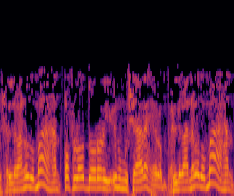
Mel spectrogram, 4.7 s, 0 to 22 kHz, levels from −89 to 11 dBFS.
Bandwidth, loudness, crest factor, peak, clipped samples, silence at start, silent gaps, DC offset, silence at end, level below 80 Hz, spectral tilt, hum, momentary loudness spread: 5.6 kHz; -14 LUFS; 12 dB; 0 dBFS; under 0.1%; 0 s; none; under 0.1%; 0 s; -40 dBFS; -6 dB/octave; none; 4 LU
